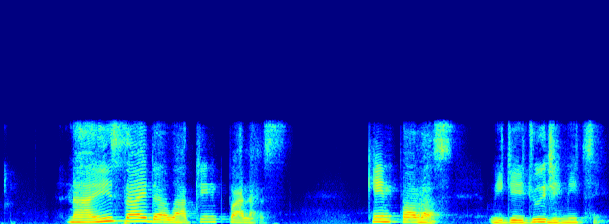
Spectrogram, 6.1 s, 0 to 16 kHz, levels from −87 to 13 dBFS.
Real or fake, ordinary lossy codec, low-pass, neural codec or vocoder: fake; none; 7.2 kHz; codec, 16 kHz, 1 kbps, X-Codec, HuBERT features, trained on general audio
